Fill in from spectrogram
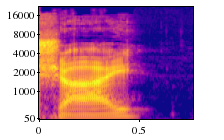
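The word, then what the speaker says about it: Chi: So his first name is pronounced Shy, like Chicago.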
